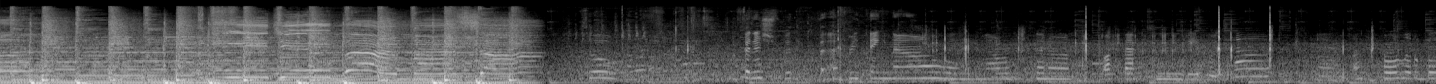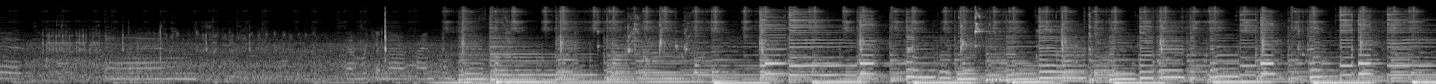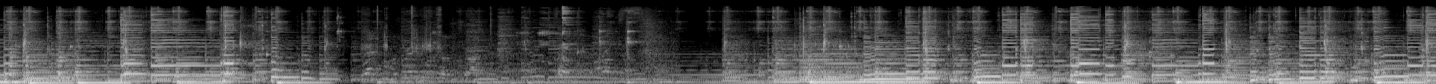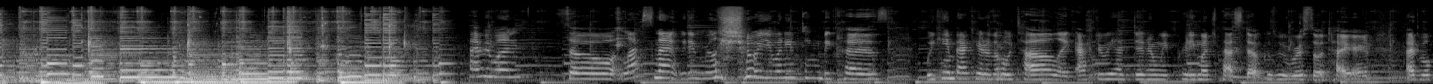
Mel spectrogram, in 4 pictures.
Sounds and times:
Music: 0.0s - 57.4s
Speech: 5.8s - 14.6s, 15.4s - 16.4s, 17.8s - 18.9s, 32.3s - 33.6s, 47.8s - 57.4s.

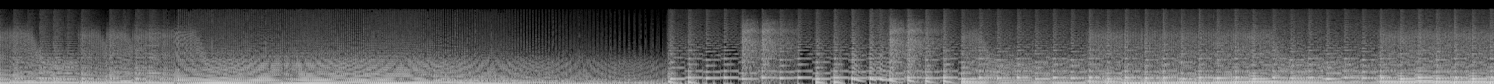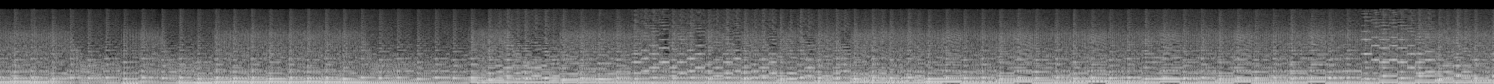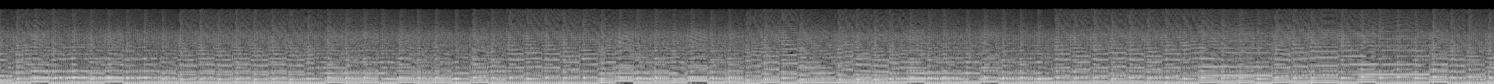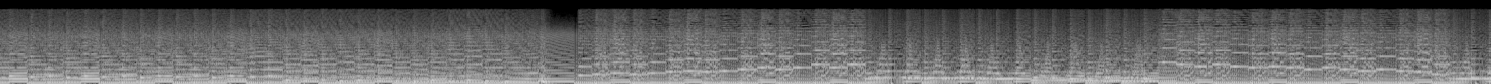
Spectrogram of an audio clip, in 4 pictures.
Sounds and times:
Theme music: 6.7s - 32.6s, 44.0s - 59.7s.

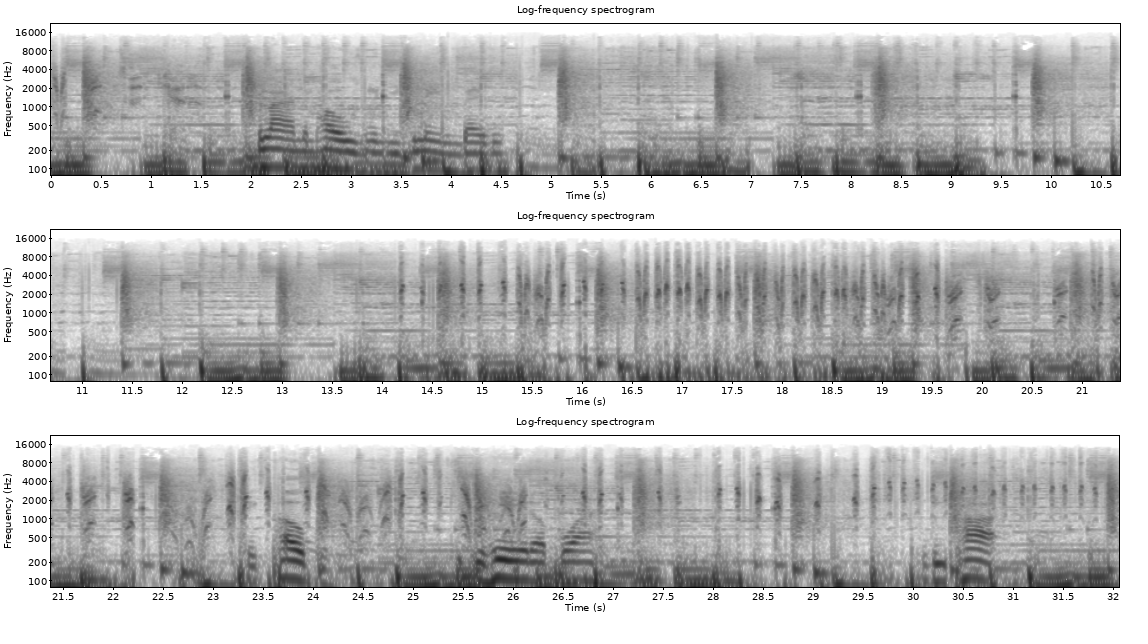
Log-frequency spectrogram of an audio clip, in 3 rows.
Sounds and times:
Music: 0.0s - 32.0s.

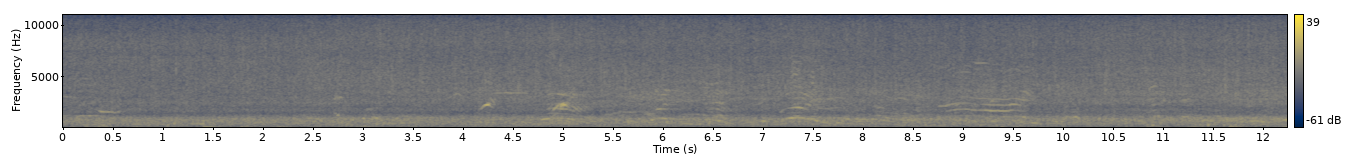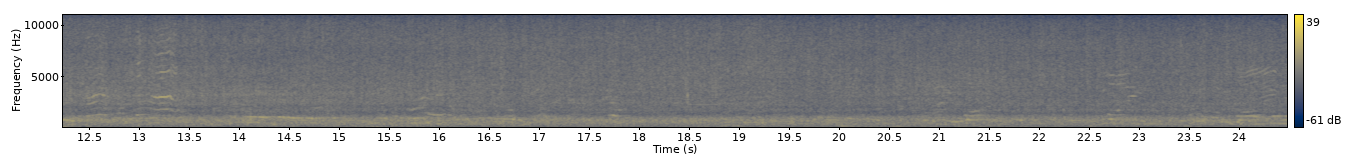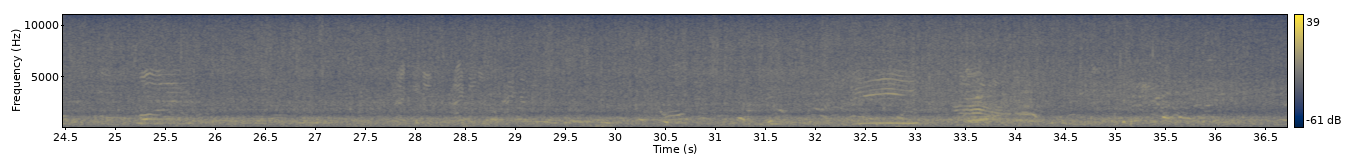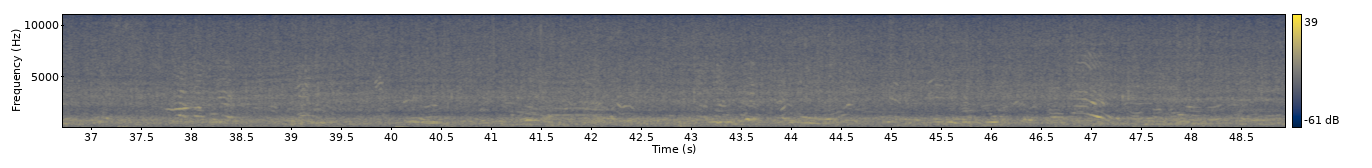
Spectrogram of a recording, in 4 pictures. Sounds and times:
Speech: 0.0s - 48.9s
Stream: 0.0s - 48.9s.

